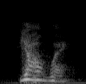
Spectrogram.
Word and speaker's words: Yahweh: And this word, this name that God is giving, can be transliterated Y-H-W-H. And most scholars recognize this to be pronounced most likely as Yahweh. Yahweh is the holy name of God.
